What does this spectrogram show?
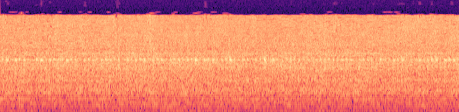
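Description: Car engine idling steadily, with a thin, steady high-pitched whine over the running noise.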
